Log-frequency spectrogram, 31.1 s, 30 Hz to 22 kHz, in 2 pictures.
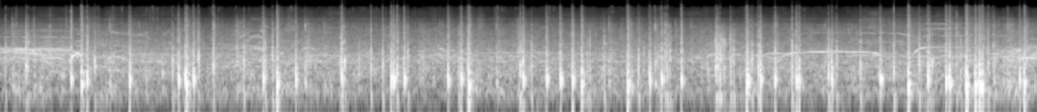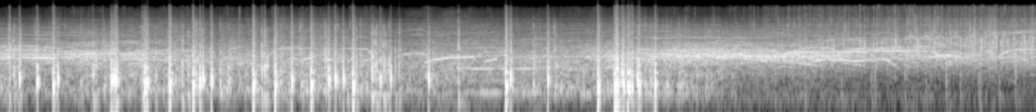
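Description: Aerial fireworks shells bursting in a rapid, dense barrage of bangs and crackles, ending about 25 seconds in with a last heavy volley. After it, a crowd cheers and applauds.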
